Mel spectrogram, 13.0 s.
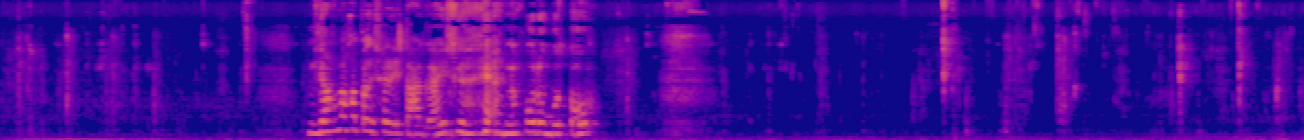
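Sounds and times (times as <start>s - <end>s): person chewing: 0.0s - 3.1s, 6.0s - 13.0s
low steady hum: 0.0s - 13.0s.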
